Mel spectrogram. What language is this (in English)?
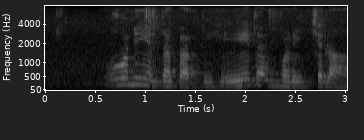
Punjabi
